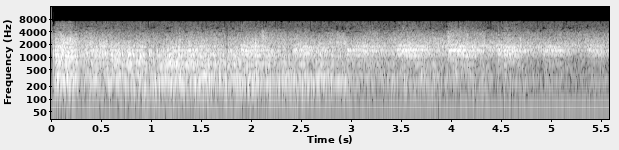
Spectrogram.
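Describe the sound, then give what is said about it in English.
A thunderstorm on a fall evening at a small suburban railroad station fills the whole stretch with a steady, rolling roar of thunder and rain, swelling slightly in places but never breaking. It sounds loud, with no voices. “In the quickening darkness of a stormy fall evening, a young girl paces the deserted platform of a small suburban railroad station.”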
